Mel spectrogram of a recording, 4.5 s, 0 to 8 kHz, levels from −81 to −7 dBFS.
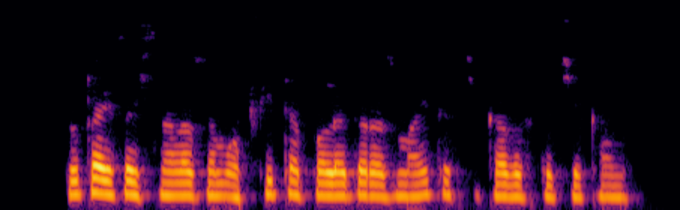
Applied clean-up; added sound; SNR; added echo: none; none; none; none.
